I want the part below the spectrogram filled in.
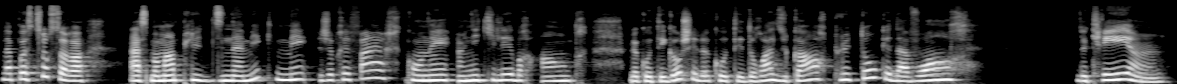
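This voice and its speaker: A woman teaches a gentle yoga class, giving soft, informal cues with pauses as she demonstrates. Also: medium pitch. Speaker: yoga instructor.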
